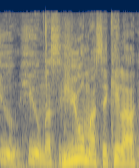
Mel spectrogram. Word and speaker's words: Hugh Masekela: And that is the Mojave Kotu tribute to Nelson Mandela with Hug Masekela. I hope I said it right. – Hugh Masekela. Yeah.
